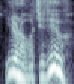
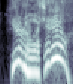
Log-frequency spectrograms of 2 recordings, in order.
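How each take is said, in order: First: High, loud sing-song to the dog. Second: Much higher, loud squeal to the dog. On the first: Owner cooing to a confused dog, doggy baby talk. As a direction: coo it at the puppy. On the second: Owner cooing to a confused dog, squealing baby talk. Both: Real, not acted.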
